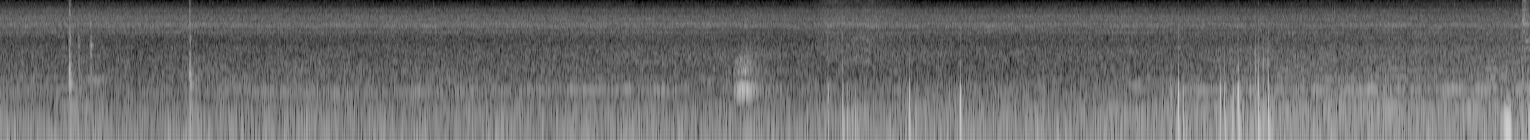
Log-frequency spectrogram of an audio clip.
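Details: Asian honey bees at square hives near Cheomabawi during a mountain check, foragers carrying pollen in; a low steady hum with faint overtones, scattered knocks and handling clicks, and a high insect drone in the background.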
